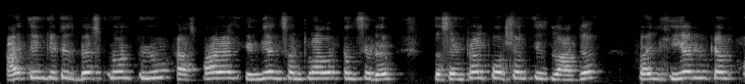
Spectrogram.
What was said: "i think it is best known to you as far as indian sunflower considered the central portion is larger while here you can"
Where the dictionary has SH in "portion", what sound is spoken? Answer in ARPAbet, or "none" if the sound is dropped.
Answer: SH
